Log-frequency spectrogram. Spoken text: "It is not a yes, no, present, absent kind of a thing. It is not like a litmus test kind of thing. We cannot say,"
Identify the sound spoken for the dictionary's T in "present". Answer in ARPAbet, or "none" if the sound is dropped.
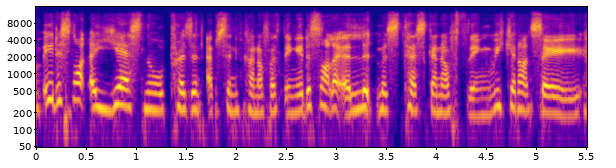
T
